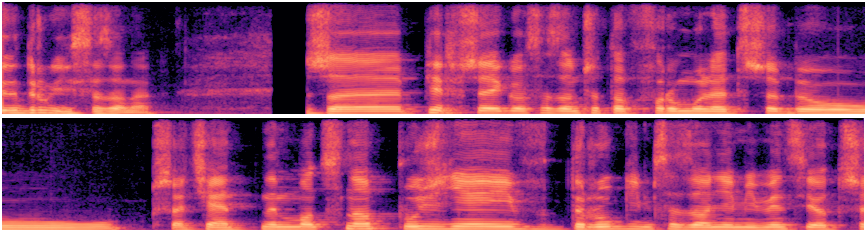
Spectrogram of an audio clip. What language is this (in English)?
Polish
